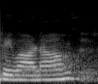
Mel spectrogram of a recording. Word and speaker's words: देवेन: देव देवान दतिया देवेन उच्चारण ध्यान में रखिए देवेन पूरा हैन हलन तो नहीं बोलना उसको देवेन बोलो देवेन देवा देवा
